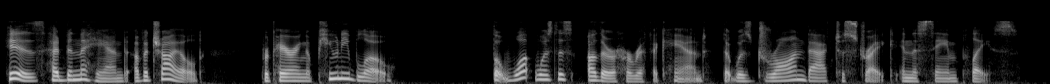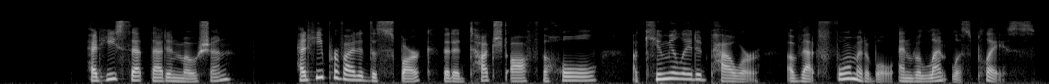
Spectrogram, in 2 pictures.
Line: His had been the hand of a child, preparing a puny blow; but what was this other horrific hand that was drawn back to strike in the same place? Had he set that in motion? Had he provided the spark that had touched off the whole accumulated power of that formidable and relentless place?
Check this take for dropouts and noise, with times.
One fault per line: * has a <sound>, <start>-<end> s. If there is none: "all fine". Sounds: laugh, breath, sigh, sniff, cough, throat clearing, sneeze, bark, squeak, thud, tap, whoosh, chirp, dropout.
all fine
